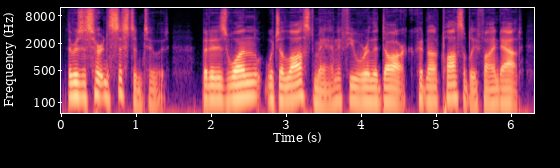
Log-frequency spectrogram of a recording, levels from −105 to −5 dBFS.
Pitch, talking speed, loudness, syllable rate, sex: 110 Hz, 245 wpm, -18 LUFS, 5.9 syllables/s, male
